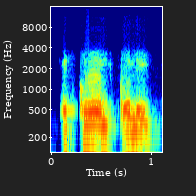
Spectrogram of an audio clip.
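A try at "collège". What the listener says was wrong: So you see, we don't say a sharpe, we don't say a cole, we don't say college, we don't say salade. That E at the end is silent.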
